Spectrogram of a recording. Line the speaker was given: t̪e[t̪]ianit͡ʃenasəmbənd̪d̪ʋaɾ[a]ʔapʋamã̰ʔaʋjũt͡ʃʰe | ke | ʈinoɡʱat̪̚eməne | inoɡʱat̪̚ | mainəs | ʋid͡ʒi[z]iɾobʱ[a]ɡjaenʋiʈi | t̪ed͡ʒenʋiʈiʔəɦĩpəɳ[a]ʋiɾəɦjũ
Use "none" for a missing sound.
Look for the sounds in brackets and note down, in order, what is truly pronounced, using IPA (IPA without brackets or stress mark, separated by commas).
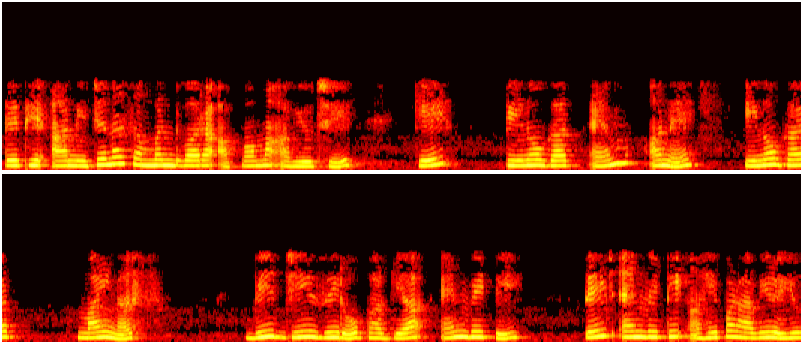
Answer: t̪ʰ, a, z, a, a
